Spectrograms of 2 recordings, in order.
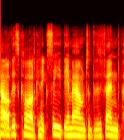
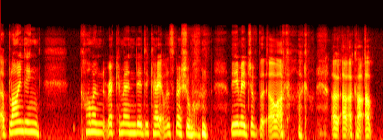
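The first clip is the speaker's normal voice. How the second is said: reading collapsing into helpless, high, breaking-up laughter; 5 semitones higher than usual. Trying to read odd card text aloud, laughing too hard to read. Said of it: "you're gonna have to read it yourselves".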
